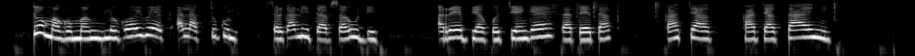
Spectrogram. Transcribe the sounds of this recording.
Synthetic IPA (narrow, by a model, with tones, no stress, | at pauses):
to˦ma˨ɡɔ˨ma˨ŋlo˨ɡo˦i˦we˦ka˦la˨k̚tu˦ku˨l | sɛ˨ɾka˦li˦ta˨bsa˨˦u˦di˨ | a˨ɾe˦bja˨kɔ˨tjɛ˨ŋɡɛ˦ɾa˨tɛ˨ta˦kː | a˦ | ka˨t͡ʃa˨k̚ta˦ɛ˦ɲɪ˨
